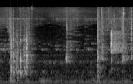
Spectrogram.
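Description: A deck of tarot cards being handled and drawn: a few light clicks and taps as cards slide off the deck and are laid on a marble tabletop.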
